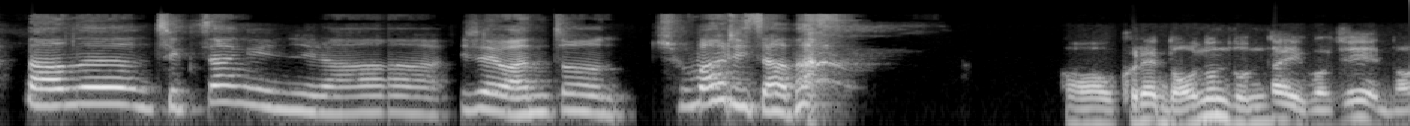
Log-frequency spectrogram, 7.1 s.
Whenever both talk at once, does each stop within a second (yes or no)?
yes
